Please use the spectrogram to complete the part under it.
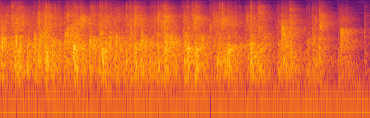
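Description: An audience at a school spelling bee competition claps for a primary school contestant, a close, lively round of applause with uneven pulses that runs throughout.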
